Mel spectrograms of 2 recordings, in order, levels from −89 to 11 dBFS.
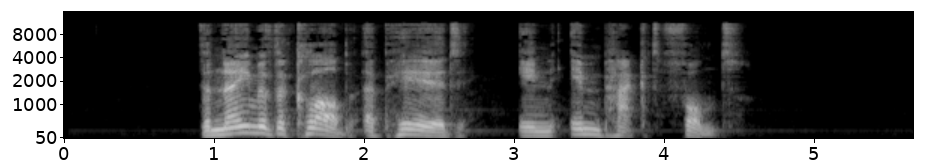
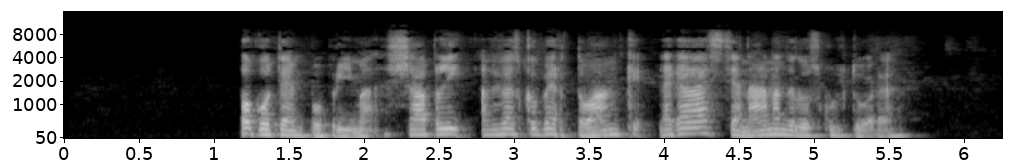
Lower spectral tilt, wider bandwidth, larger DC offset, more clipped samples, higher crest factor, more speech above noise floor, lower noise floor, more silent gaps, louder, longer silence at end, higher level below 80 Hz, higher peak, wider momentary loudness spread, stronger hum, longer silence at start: about the same, -5 dB/octave vs -4.5 dB/octave; first, 11.5 kHz vs 9.4 kHz; neither; neither; about the same, 20 dB vs 18 dB; first, 64 dB vs 57 dB; first, -83 dBFS vs -77 dBFS; neither; about the same, -19 LUFS vs -20 LUFS; first, 1.2 s vs 0.6 s; second, -66 dBFS vs -46 dBFS; about the same, -2 dBFS vs -2 dBFS; first, 13 LU vs 9 LU; neither; second, 0.9 s vs 1.2 s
